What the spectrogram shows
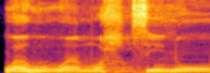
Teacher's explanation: terdapat duma tanwin yang bertemu waw namanya idgham bi gunnah siap masuk dan mendengung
